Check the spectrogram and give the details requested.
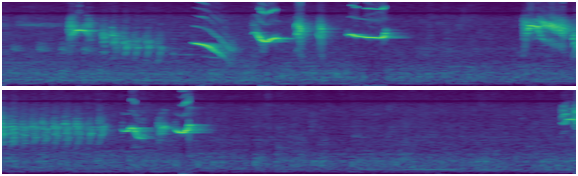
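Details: Common Iora song used as a lure for caged birds that are silent or lazy to sing: loud clear whistles, some dropping, some with a flat sustained tail, grouped in two phrases with a quiet pause between them.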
